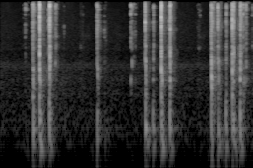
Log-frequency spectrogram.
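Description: Keystrokes on a computer keyboard come in quick, close clusters of crisp clicks separated by short pauses while text is entered in the vi editor, with no one talking.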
